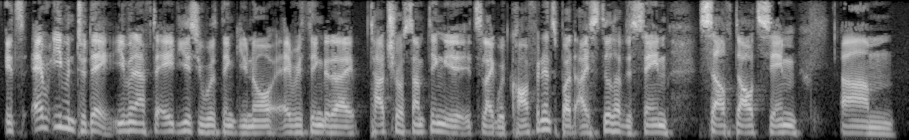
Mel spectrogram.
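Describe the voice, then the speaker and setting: A man's voice: fairly low pitch, brisk, no room sound. A man who grew up in Germany, in his thirties, telling his life story in a casual interview with many fillers and an open, candid way of talking. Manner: candid, filler-heavy, calls host "man". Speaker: guest entrepreneur.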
